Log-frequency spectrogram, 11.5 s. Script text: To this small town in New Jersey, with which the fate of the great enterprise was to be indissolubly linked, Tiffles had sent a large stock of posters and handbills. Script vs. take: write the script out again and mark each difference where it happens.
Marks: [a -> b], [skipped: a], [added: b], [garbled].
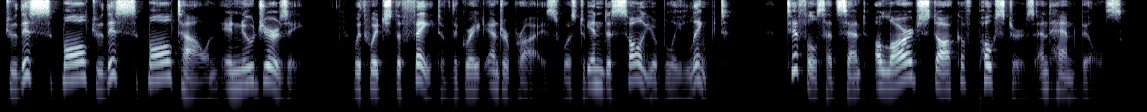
To this small [added: to this small] town in New Jersey, with which the fate of the great enterprise was to [skipped: be] indissolubly linked, Tiffles had sent a large stock of posters and handbills.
